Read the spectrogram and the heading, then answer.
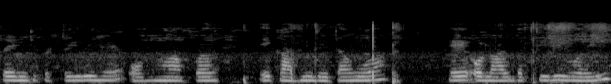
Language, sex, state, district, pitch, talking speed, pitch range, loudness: Hindi, male, Rajasthan, Jaipur, 185 Hz, 185 wpm, 175-190 Hz, -28 LUFS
